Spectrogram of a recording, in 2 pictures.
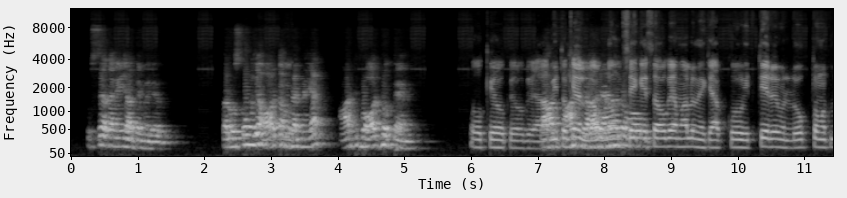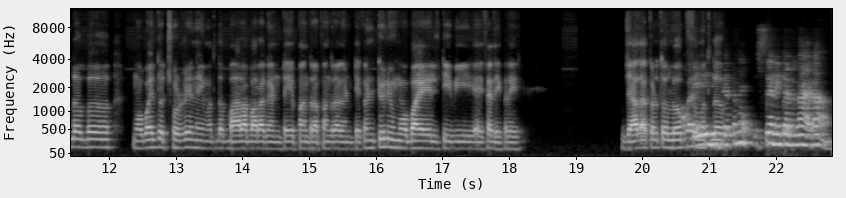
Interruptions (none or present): present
